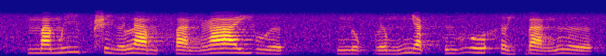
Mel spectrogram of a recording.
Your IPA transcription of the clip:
m a˧˥ m ɣ i˦˥ p̚ ʂ i˨˩˦ ə̯ l a˨˩ m f a˨˩˨ ŋ ɣ aː˧ j u˨˩ ə̯ | n o˨˩ p̚ l ə˨˩˦ m ɲ a˨˩ k̚ h ɨ˨˩˦ v o˧˥ h ə˨˩˨ j ɓ a˨˩˦ ŋ ɣ əː˨˩

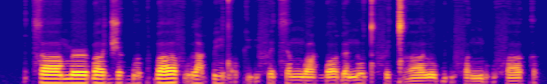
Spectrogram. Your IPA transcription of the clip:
t͡s ʌː m ə˞ ɓ ʌː d͡ʒ ə ɡ͡b ʊː k ɓ ʌː f ṵ l ɑ k͡p i d ɔ̰ k ḭ f ɪ t͡s ɛ ŋʷ ɑ ɡ͡b ɔ ɗ ə n u t f ɪ ɡ͡ǀ ʌː l u ɓ ḭ f ʌ ŋ͡m ṵ f ʌ k

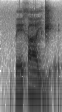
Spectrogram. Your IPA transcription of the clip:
p e x aː j d͡ʒ ḛ

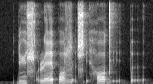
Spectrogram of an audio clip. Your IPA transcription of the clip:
ɗ y ɕ ɔ̰ ɭ ɛ p ɔ ɮ ə̰ ɕ ḛ h ɔ d ḛ | p ə̰

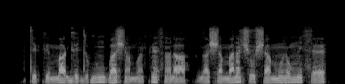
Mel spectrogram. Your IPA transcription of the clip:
t e˨ k e˨ m a˧ ɡ e˨ d o˨˦ ɡ ũ˦ ɡ͡b a˧ ʃ ã˨ b ã˨˦ k ɛ̃˦˨ s ã˨˦ ɾ a˧ | ɡ a˨ ʃ a˨ m a˨˦ ɾ ã˧ ʃ o˨ ʃ a˨˦ m ũ˧ ɾ o˦ m ĩ˦˨ s ɛ˨˦

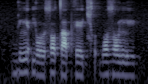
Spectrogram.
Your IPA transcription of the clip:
b i˦ ɲ ɛ˦ ʔ j o˨ ʊ̯ s ɔ˦˨ t ä˨ pʰ e˨ ɪ̯ t͡ɕʰ ʊ˦ ʔ b ɔ˦ z ɔ˦ ɲ i˨

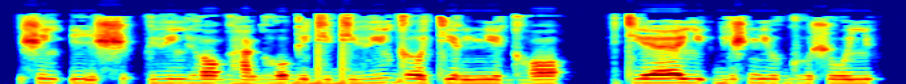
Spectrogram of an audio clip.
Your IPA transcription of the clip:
ʃ i lʲ ʔ i ʃ | vʲ ɤ lʲ ɦ ɔ ɡʱ a ɡʱ o ɡ e dʲ u dʲ e vʲ ɯ lʲ ɡ ɤː tʲ a ɡ nʲ e ɡʱ ɔ | tʲ ɛː lʲ i ʔ bʲ ɛ ʃ nʲ uː ɡ ɦ u ʃ u lʲ

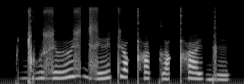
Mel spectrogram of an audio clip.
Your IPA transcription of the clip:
ɡ͡ǀ u z øː z d͡z e t ʉ qʰ ə k ə qʰ eː ɡ ɪ

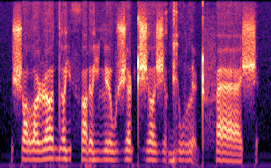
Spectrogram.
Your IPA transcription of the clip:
ʃ ʊ lˠ ʊ ɭ ʌ d ʌ j θ ɒ ɾ ə j lʲ ɒ w ʒ ʌ ʈ ʒ ʌ ʒ ʌ ɡ i w l ɛ̰ ʈ f æ ʃ

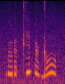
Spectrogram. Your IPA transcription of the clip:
ɽ y˧ ɽ ɯ˧ ʔ ʈʰ i˧˥˧ ʔ ɽ ø˨˩ ɭ ɖ o˧˥˧

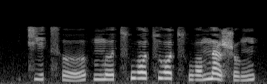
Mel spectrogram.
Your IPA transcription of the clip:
t͡ɕ i˧˥ t͡sʰ ɤ˨˩˦ | n̪ ɤ˧˥ t͡sʰ w ɔ˥ t͡s w ɔ˥ t͡sʰ w ɔ˧˥ n̪ ä˥˩ ʂ ʊ˧˥ ŋ

